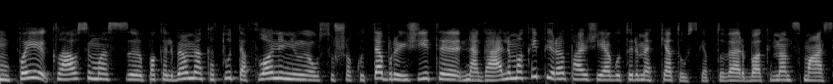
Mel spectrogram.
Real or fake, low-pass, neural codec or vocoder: real; 7.2 kHz; none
